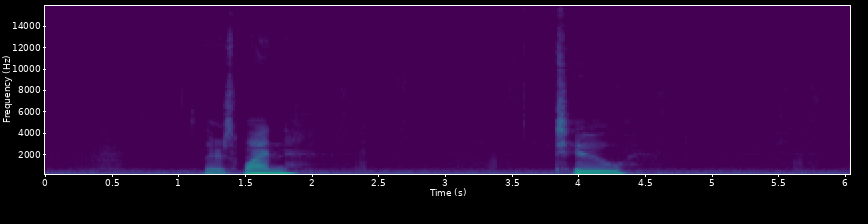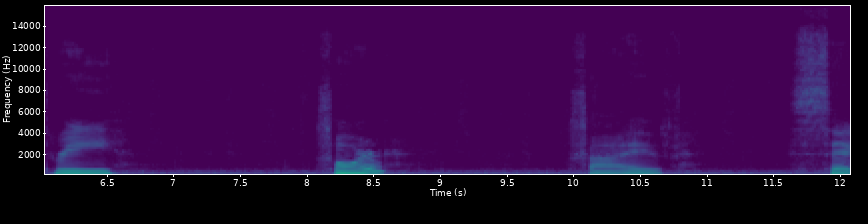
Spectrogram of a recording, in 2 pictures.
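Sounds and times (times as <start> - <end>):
steady low hum: 0.0 - 12.0
crochet hook rubbing yarn: 0.7 - 12.0.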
